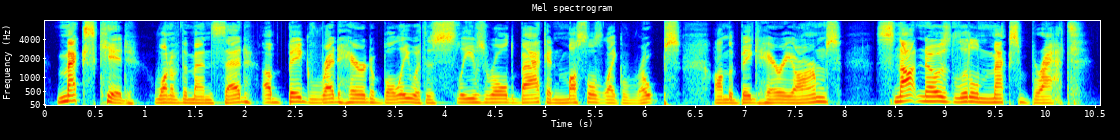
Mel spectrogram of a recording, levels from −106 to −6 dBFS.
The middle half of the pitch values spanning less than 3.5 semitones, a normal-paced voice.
Yes: average, 2.7 semitones; average, 175 wpm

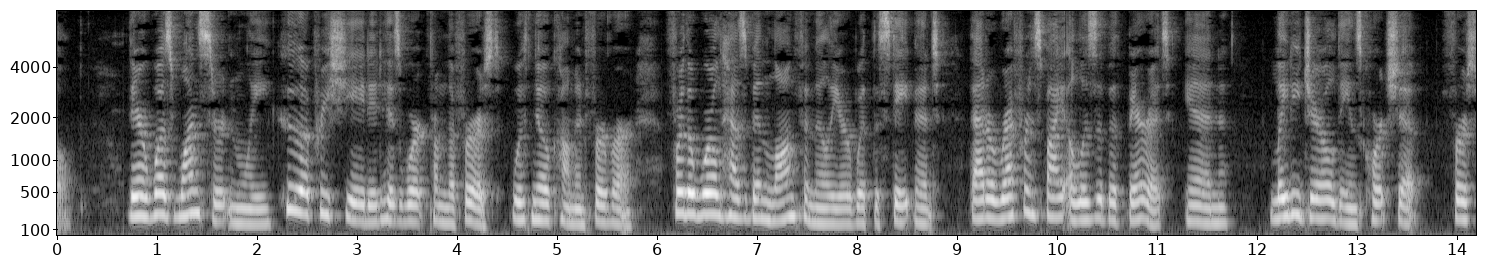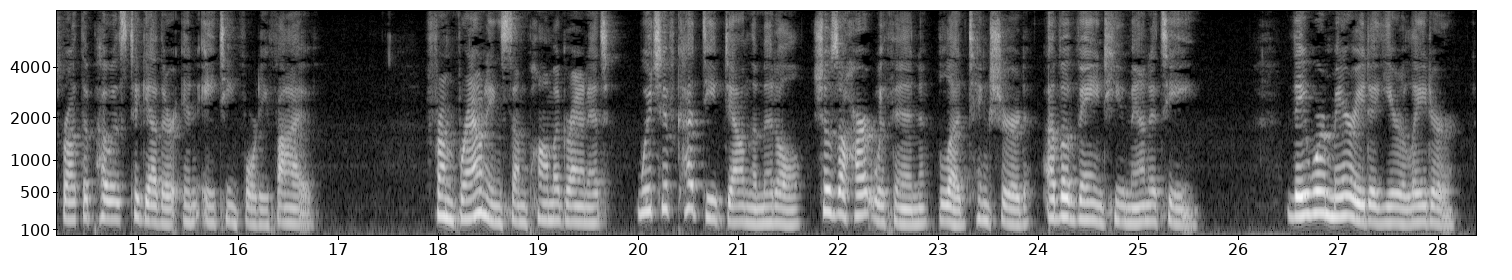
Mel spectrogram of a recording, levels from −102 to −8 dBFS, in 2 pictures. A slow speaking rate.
No: average, 150 wpm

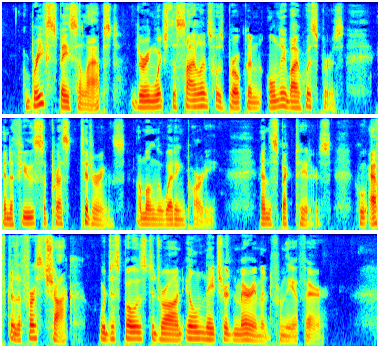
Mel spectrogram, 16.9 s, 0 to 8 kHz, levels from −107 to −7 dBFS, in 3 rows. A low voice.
Yes: low, 115 Hz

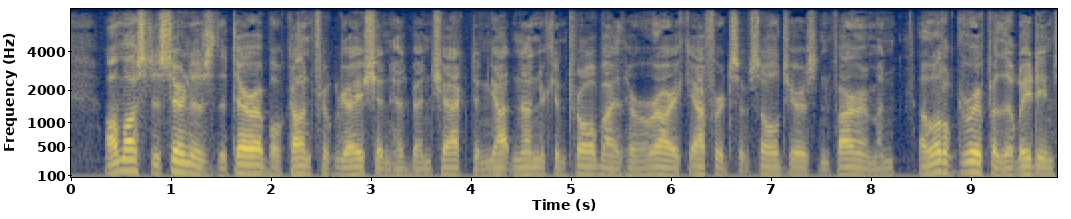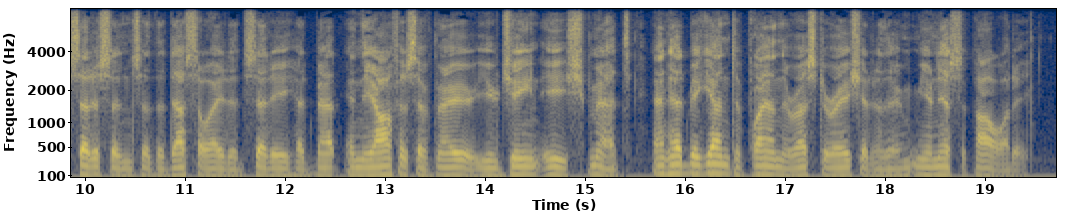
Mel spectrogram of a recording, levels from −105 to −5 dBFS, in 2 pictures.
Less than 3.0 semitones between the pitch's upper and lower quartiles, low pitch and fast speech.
No: narrow, 2.6 semitones; low, 100 Hz; average, 165 wpm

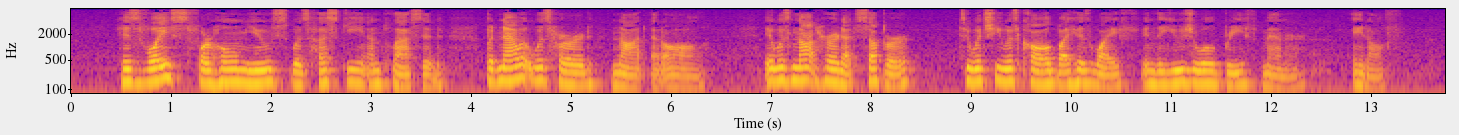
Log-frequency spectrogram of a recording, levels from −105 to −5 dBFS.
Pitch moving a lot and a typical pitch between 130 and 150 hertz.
No: average, 3.6 semitones; medium, 140 Hz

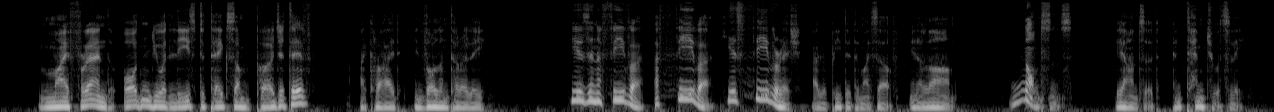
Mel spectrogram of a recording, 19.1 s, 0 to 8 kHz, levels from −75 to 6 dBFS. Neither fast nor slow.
No: slow, 105 wpm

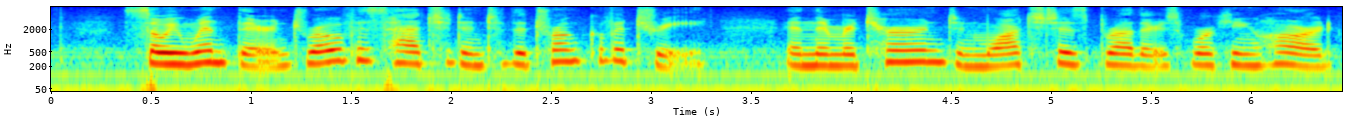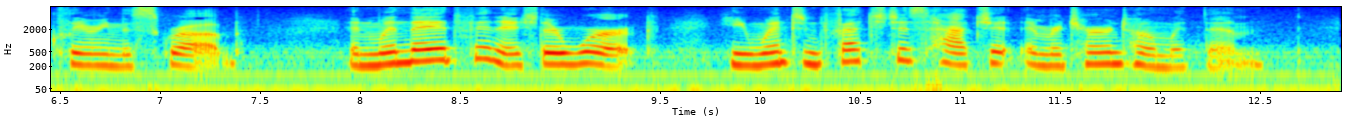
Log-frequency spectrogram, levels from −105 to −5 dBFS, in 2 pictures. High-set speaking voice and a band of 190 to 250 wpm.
Yes: high, 230 Hz; fast, 205 wpm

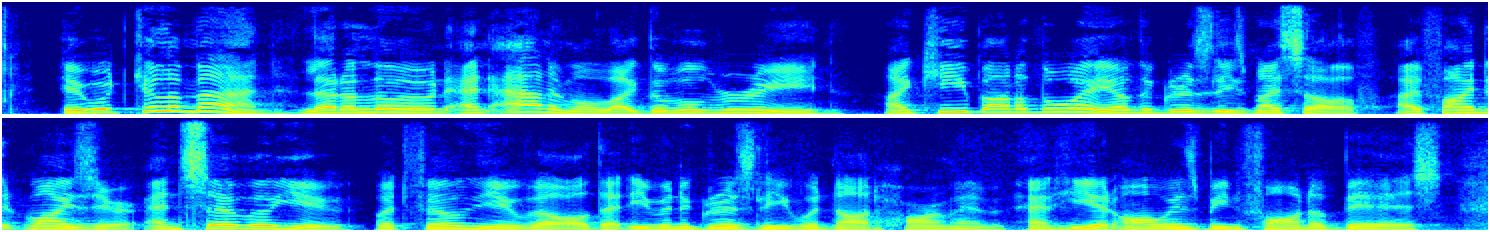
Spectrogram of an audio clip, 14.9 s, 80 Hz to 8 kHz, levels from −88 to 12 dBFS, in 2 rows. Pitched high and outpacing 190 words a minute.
No: medium, 165 Hz; average, 200 wpm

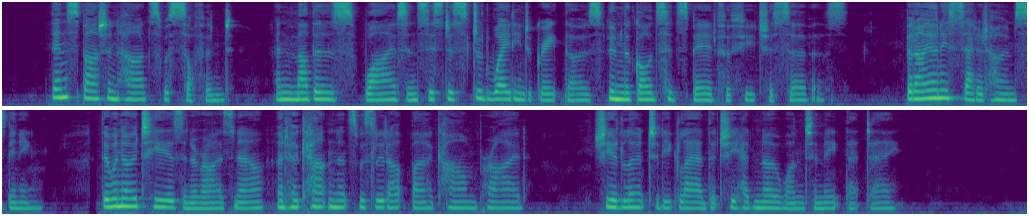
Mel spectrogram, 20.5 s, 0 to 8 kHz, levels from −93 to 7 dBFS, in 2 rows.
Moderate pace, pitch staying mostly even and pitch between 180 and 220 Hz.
Yes: average, 180 wpm; narrow, 2.3 semitones; medium, 185 Hz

